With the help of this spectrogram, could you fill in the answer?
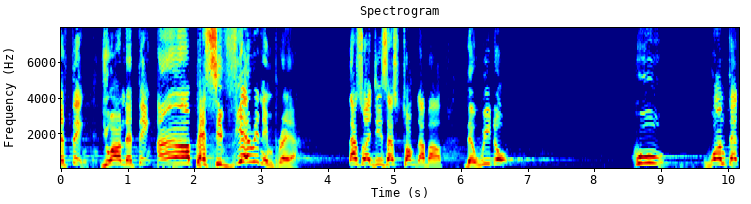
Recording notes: Inspiration Service. Preached at The Qodesh.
